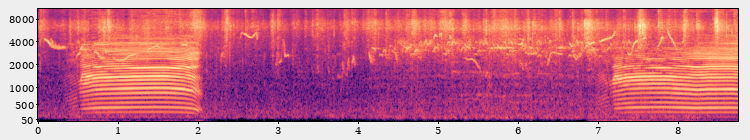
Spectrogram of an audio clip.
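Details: During an afternoon drive of a tame cattle herd, a fat cow calls the female with two long, loud, steady moos about five seconds apart, each lasting roughly one and a half seconds, over a chorus of twittering birds.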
